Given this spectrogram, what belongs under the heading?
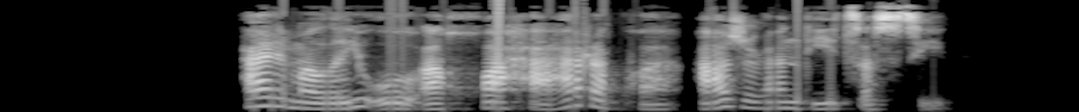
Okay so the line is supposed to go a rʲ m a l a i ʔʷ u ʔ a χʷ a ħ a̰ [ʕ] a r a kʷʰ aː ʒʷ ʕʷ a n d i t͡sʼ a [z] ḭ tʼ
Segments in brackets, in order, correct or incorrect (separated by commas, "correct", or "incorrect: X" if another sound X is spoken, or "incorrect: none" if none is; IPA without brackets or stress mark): correct, incorrect: s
